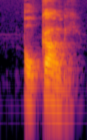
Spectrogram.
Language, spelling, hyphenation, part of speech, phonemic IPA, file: Dutch, alkali, al‧ka‧li, noun, /ˌɑlˈkaː.li/, Nl-alkali.ogg
- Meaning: alkali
